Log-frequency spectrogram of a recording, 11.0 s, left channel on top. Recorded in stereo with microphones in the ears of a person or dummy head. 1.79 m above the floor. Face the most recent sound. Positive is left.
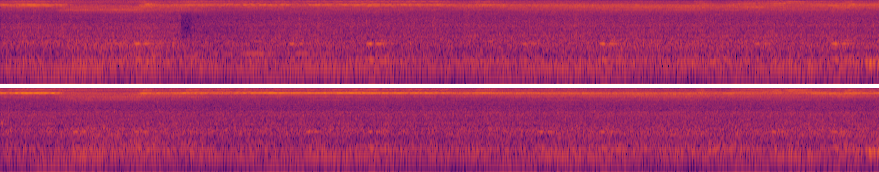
turn(degrees=-5)  # may be behind; listen again after turning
